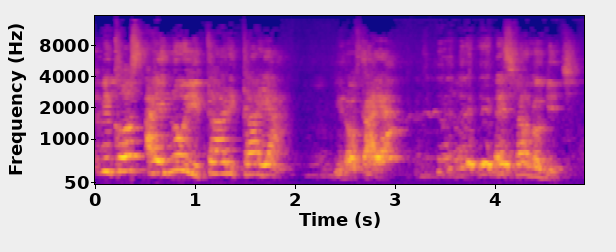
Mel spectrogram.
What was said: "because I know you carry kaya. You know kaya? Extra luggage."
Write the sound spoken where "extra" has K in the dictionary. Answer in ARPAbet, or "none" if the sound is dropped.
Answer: none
